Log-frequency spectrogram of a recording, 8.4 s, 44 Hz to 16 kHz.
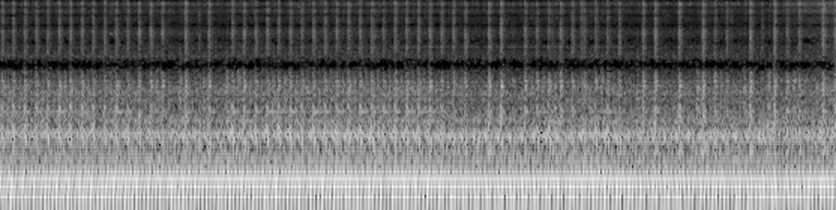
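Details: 1999 Isuzu engine at idle: deep, fairly regular knock about three per second over the idle, a bottom-end knock; main or rod bearings believed shot.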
